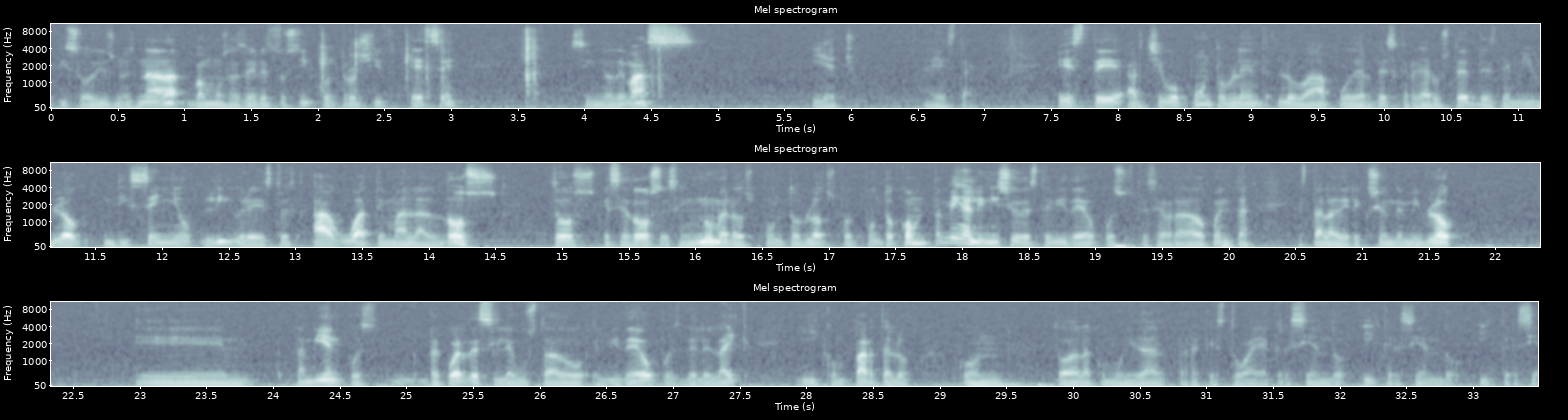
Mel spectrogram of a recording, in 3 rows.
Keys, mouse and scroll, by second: 3.3 ctrl+shift+s, 4.2 KP_Add, 5.1 KP_Enter.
